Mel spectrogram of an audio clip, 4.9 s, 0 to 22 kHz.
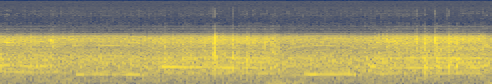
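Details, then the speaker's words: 2005 Toyota MR2 pressure-sensing electric power steering pump fitted in the front wheel well of a 1966 Ford Fairlane: soft, even whine stepping between two pitches with load changes, no grinding or groaning; normal electric power steering pump operation. "i'll turn it on you can hear how quiet it is okay i'm gonna turn it on there it goes super quiet this power steering works super awesome"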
